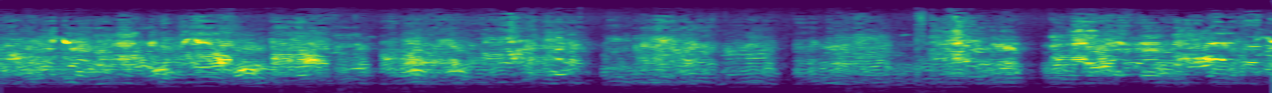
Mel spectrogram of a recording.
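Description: Domestic geese honk loudly and harshly, several birds calling over one another in a near-continuous nasal clamour, about two honks a second.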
